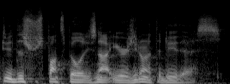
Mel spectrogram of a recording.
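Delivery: low, soft acted aside; casual reassurance. Jesus freeing Pilate from responsibility, low casual reassurance. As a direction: say it low and easy, letting him off.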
